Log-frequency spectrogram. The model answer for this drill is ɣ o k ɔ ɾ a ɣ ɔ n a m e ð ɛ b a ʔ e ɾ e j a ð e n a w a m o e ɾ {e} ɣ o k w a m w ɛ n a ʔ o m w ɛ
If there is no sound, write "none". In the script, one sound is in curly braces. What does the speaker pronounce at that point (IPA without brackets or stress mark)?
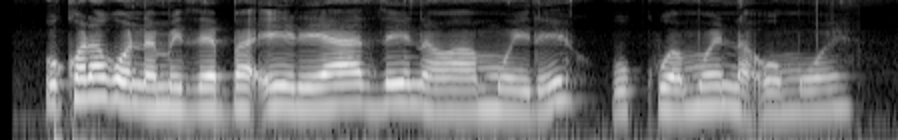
e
